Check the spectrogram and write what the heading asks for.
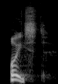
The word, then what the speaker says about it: Ojst: And they had his name OJST, and it's pronounced Oist.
